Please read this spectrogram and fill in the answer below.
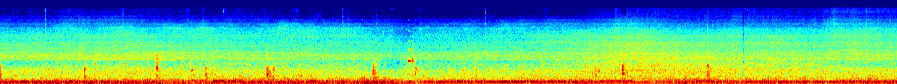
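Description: Seaside ambience: a steady low rumble of wind on the microphone over the soft wash of small waves on a pebble beach.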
